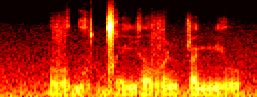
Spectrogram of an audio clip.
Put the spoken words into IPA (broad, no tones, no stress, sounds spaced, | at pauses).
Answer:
v ə ɡ u ɡ͡ǀ e j ə v ə ɳ ə ʈ ɐ mʲ u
